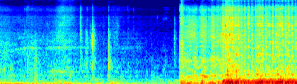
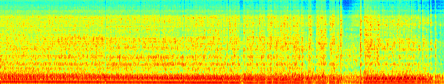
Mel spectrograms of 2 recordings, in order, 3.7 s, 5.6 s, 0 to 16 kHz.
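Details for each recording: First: 1966 Mustang after starter installed and replacement battery fitted, first attempt at cranking: after a quiet pause the starter engages and spins the engine evenly and briskly, about four turns a second; normal strong cranking. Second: 1966 Ford Mustang, newly acquired and reassembled, first start: loud rough running, revs sagging and surging, dropping out several times, a fireball backfire; owner unsure fuel reaches the filter, seemed to run on the carb for a bit; stumbling first start with backfire.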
